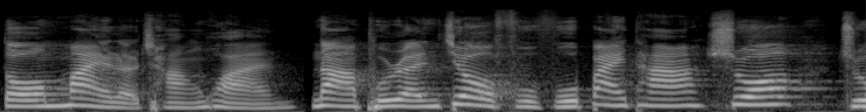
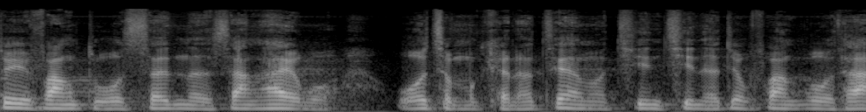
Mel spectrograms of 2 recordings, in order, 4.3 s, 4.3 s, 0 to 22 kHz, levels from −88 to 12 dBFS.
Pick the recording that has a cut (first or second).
first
